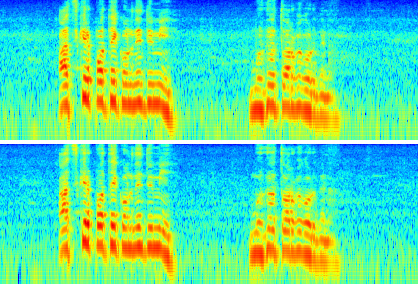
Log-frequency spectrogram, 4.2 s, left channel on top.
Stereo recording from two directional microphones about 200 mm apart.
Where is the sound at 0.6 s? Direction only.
20° right (ahead or behind).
